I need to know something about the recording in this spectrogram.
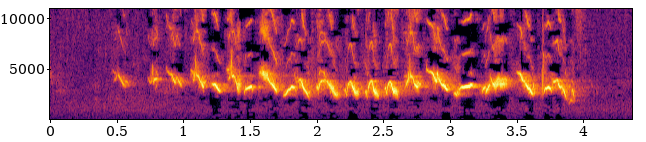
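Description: House finch singing one rapid, warbling song about three seconds long, ending in a falling note.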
